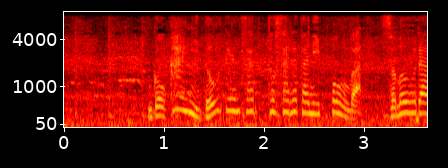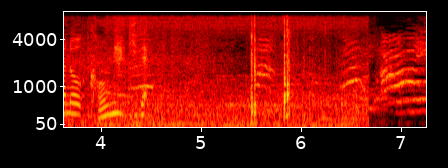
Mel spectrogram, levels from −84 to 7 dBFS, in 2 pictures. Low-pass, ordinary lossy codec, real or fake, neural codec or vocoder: 7.2 kHz; none; fake; vocoder, 22.05 kHz, 80 mel bands, Vocos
